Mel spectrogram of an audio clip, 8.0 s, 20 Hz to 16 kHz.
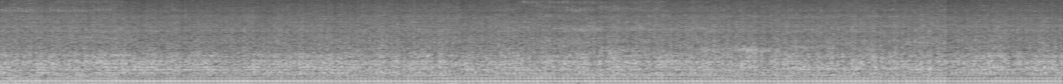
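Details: Craftsman tiller with Tecumseh Eager-1 engine with a no-start/kickback problem: steady, slightly fast buzzing run at high throttle; governed high speed set slightly too high, mixture wants backing out a touch.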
